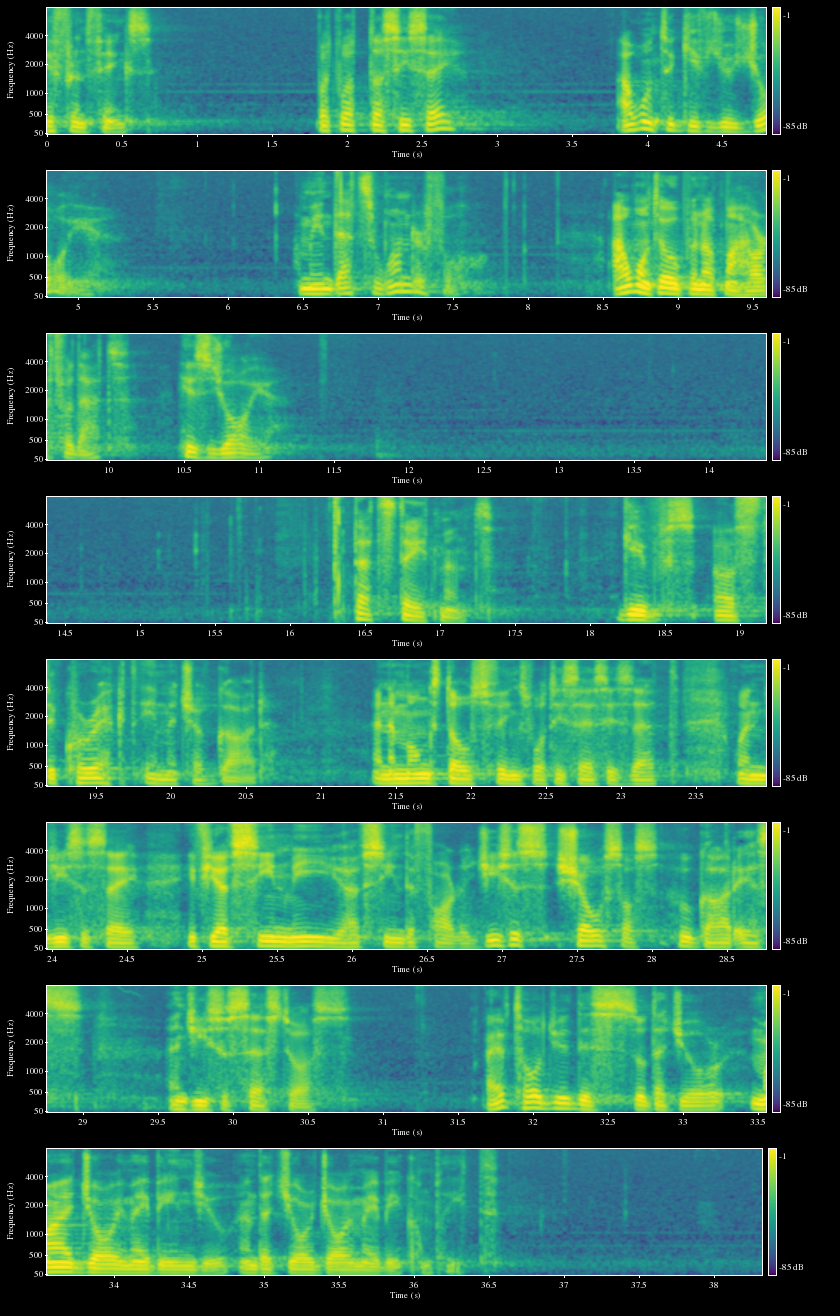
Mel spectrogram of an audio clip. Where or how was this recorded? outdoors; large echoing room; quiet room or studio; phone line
large echoing room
